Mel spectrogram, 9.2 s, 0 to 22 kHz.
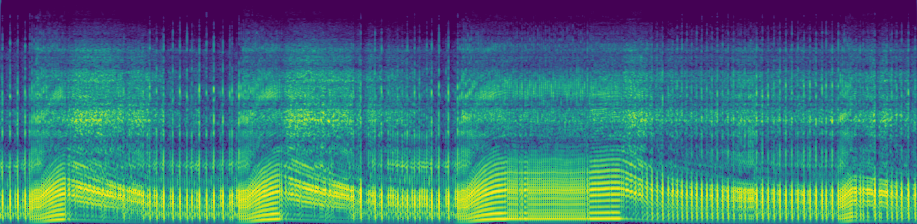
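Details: Vintage McCulloch 250 chainsaw after restoration, running: the two-stroke snarls up and drops back with crisp, even throttle blips, then settles to a steady idle. It purred along and ran fairly well. Normal running.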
